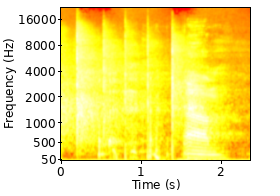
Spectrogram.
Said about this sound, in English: That's very awesome, impressive. We can clap. Thank you.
